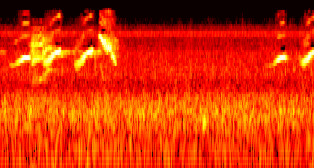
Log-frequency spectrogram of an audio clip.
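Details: Double-collared seedeater, Tui Tui Zel Zel song with gaps, meant for training young males and tournament birds: a phrase of rising whistled notes ending in a bright slur, a pause, then two more upslurred whistles.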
